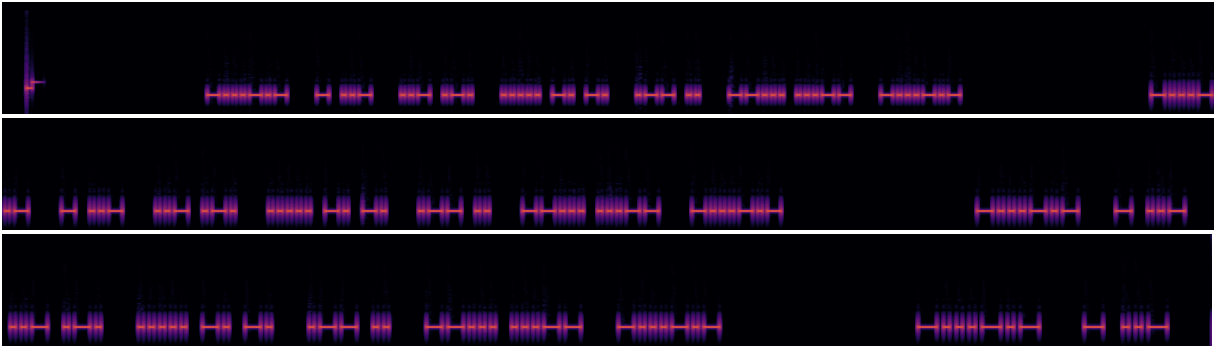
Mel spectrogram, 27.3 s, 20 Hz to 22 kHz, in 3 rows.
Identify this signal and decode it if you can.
Morse code, heard as a keyed tone, about 33 wpm, 700 Hz. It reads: <BK> TU UR 5NN WI 73 <BK> <BK> TU UR 5NN WI 73 <BK> <BK> TU UR 5NN WI 73 <BK> <BK> TU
